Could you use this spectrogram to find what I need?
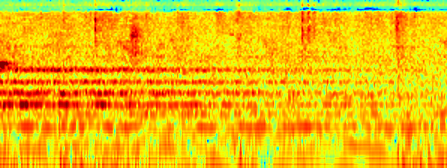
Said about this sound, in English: You know, it's raining in the morning.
